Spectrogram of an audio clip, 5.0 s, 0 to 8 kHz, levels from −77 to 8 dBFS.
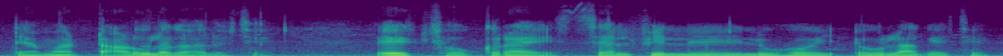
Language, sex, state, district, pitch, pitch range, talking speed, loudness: Gujarati, male, Gujarat, Valsad, 105 Hz, 95-105 Hz, 145 wpm, -19 LUFS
